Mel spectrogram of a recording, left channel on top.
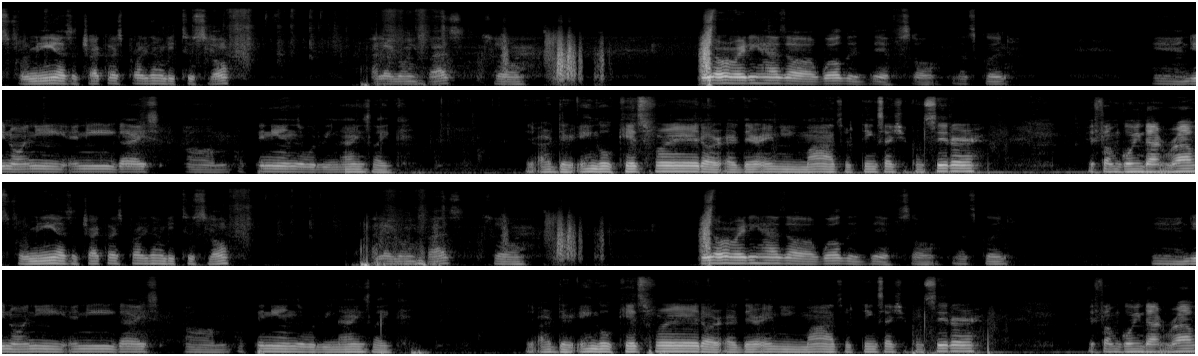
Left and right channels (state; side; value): normal; both; correlation 0.90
